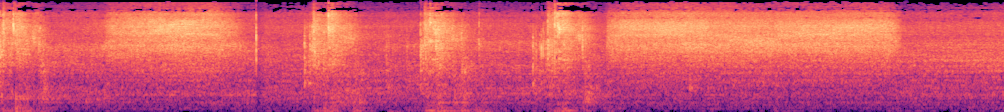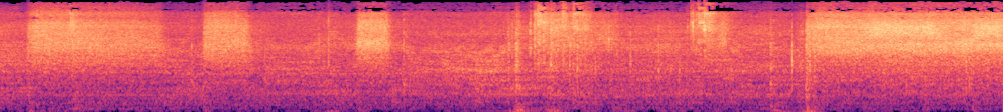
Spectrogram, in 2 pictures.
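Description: Canister vacuum cleaner running over a wooden floor, its airflow hiss swelling and easing every few seconds, with a few brief clicks.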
